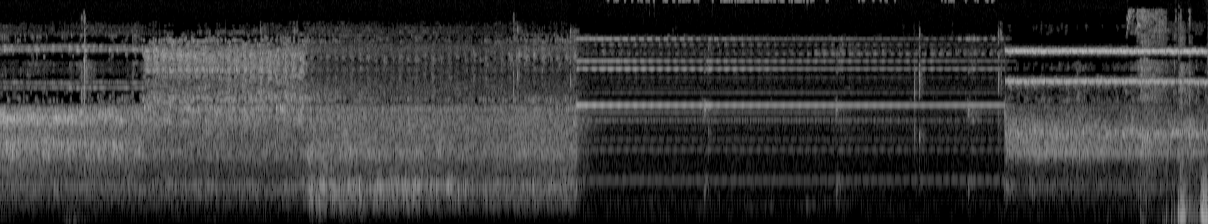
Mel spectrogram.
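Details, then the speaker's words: Simulated tinnitus: a series of steady hissing, buzzing and high ringing tones changing every few seconds, illustrating sounds patients hear, which irritate them and worsen in silence. "Different sounds like this comes to patient's ear and they get irritated. It happens more when there is no sound around."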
